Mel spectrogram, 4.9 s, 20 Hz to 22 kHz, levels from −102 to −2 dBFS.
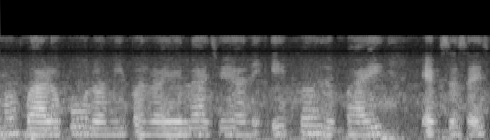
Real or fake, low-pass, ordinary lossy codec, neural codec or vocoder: fake; 7.2 kHz; none; vocoder, 24 kHz, 100 mel bands, Vocos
